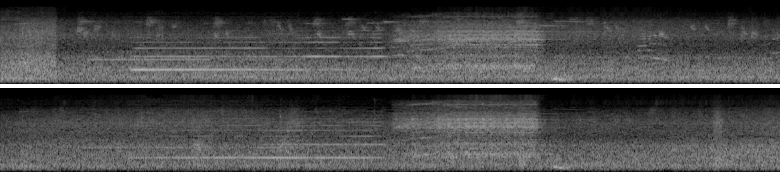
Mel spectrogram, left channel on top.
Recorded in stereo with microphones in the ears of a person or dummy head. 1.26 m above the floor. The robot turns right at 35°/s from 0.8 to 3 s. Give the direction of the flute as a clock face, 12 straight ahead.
3 o'clock.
